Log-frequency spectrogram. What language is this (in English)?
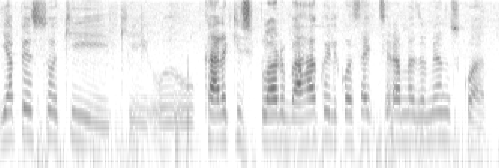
Portuguese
